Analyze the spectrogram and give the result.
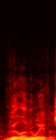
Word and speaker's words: Villanueva: One of them comes out, Alejandro Villanueva, who is one of, is that how you pronounce it? Villanueva? – Villanueva, sorry.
